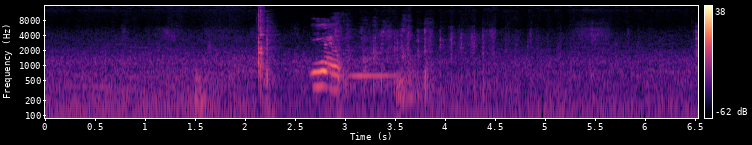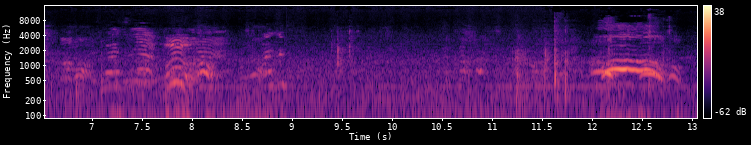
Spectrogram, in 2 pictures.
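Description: A single sharp crack of a baseball bat hitting the ball about two seconds in, followed by players' shouts across the field.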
